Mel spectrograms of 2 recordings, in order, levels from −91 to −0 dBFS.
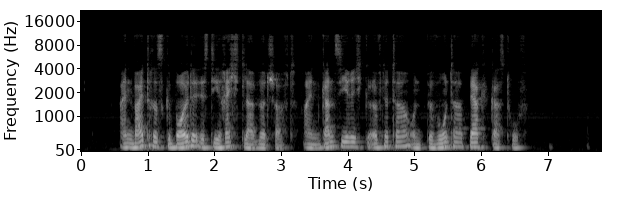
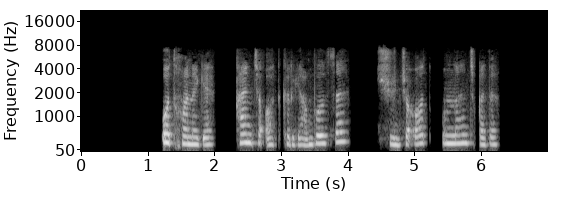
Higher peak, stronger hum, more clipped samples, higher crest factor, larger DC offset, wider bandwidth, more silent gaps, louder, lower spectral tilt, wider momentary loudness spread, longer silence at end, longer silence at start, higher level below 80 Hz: second, -18 dBFS vs -4 dBFS; neither; neither; about the same, 20 dB vs 18 dB; neither; first, 11.5 kHz vs 7.6 kHz; second, none vs 2.03-2.33 s, 4.05-4.44 s, 5.25-5.42 s; second, -38 LUFS vs -21 LUFS; about the same, -6 dB/octave vs -6 dB/octave; about the same, 11 LU vs 9 LU; first, 1.15 s vs 0.75 s; second, 0.6 s vs 1.2 s; about the same, -64 dBFS vs -62 dBFS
